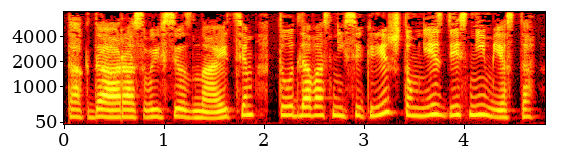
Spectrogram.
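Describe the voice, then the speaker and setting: A woman's voice: medium pitch, normal speed, a little mellow, no room sound, studio quality, natural voice. A woman voicing a stubborn young heroine who talks back insistently in a storybook reading. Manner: insistent, exclaiming.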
